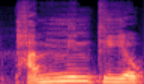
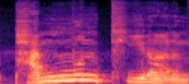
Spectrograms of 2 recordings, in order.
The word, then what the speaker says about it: 반민특위: BBK 이명박이 설립했는데도 자위대 50주년 모르고 왔다는 거지만 반민특위가 국론을 분열시켰다고 해서 난리가 나니까 반문특위라는 걸 발음을 잘못했거든요.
